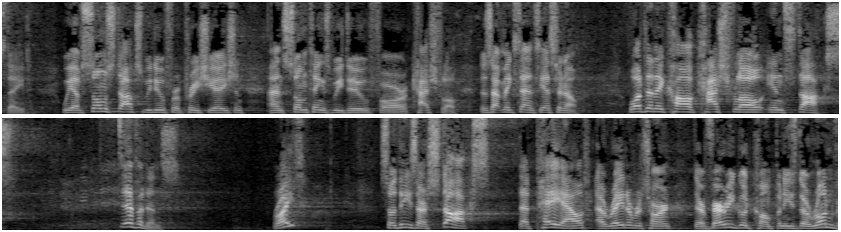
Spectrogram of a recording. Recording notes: In this episode, recorded live at a Buffini & Company event.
